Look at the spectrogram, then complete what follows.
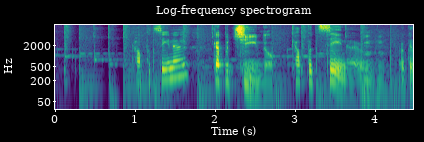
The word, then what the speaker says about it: cappuccino: Cappuccino. Capuino. Okay, that's more like Italian style.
